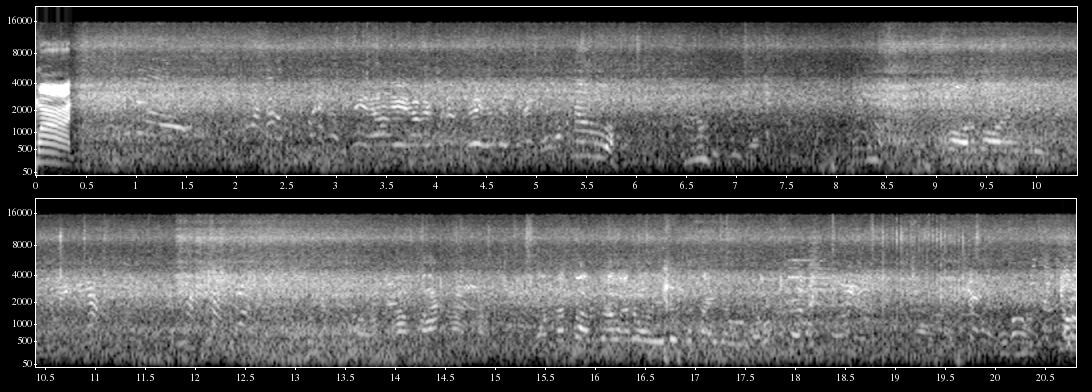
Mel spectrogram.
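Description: Several men talk and call out to each other outdoors.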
